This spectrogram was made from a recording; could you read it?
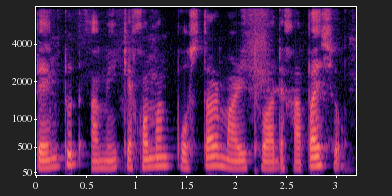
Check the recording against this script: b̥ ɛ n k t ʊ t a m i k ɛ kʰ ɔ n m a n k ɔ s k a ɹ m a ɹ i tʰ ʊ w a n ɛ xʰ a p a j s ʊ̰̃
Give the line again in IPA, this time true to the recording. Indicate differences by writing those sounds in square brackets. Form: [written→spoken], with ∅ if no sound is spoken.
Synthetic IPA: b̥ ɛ [n→ŋ] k t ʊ t a m i k ɛ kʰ ɔ n m a n [k→p] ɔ s [k→t] a ɹ m a ɹ i tʰ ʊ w a [n→d] ɛ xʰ a p a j s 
